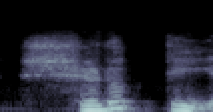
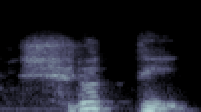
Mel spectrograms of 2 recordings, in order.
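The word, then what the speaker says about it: श्रुति: O nome disso em sânscrito é Shruti, é uma palavra complicada de pronunciar. Shruti, Shruti.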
